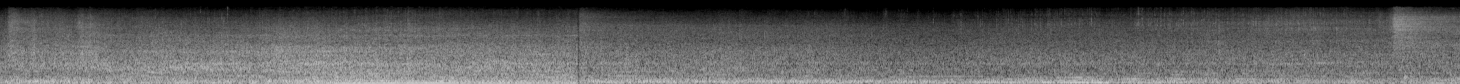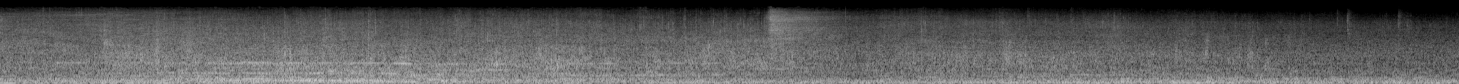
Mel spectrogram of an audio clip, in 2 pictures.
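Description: Road traffic on a wet street. A city bus pulls away with a low engine rumble, then an articulated trolleybus comes up and turns. Two sharp air-brake hisses come about halfway through and again some eight seconds later, over steady tyre and traffic noise.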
